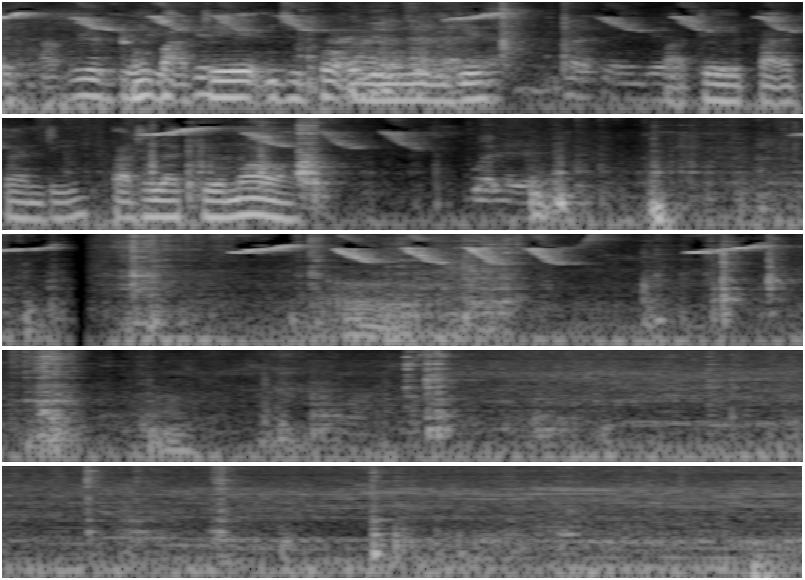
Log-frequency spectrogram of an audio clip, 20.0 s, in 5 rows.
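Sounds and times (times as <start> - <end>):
building materials clattering: 6.6 - 14.8.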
